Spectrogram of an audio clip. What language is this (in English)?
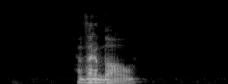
Slovak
